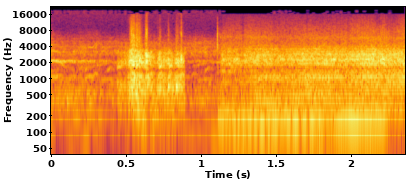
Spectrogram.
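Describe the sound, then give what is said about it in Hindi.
A car engine starts up and pulls away, a brief burst of noise followed by a steady low rumble that holds fairly loud, with no voices. “हट, सब अच्छा होता. चलो गाड़ी चलाओ.”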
